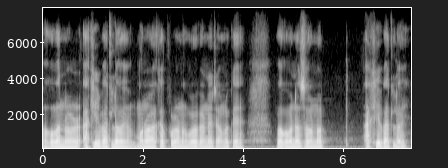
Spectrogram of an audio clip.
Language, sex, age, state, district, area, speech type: Assamese, male, 30-45, Assam, Dhemaji, rural, spontaneous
